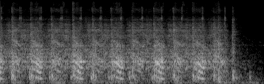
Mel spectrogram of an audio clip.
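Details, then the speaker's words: Wrecked Volvo 240 with previously stuck B230 engine, spark plugs in, starting fluid sprayed, good compression: steady cranking about 2.5 beats per second, no firing; cranks but won't start, no spark suspected (questionable coil later found overheating). "Nothing. Might not be enough to get it to fire, or we might straight up not have spark."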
